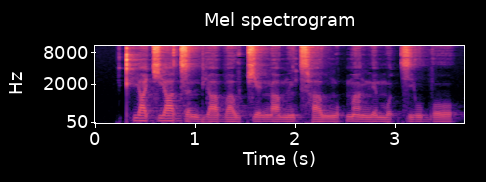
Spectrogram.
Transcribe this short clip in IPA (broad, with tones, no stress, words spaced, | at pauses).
kʰja˥˧ t͡ɕja˦ d͡zə˧nbja˧ba˨˩w t͡ɕe˧ŋa˧m ĩ˧t͡sʰa˨˩wŋo˦p̚mã˥˧ ŋe˥˧mo˦t̚ t͡sju˦bo˥˧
